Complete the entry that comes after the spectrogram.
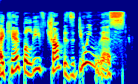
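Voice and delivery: high-pitched, freaking-out outburst. Mocking a politician's complaint: imitating Hillary Clinton freaking out. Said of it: "she doesn't talk like that".

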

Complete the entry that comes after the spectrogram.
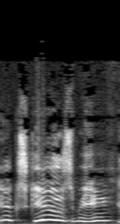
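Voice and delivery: put-on high elderly woman's voice. Retelling a woman in her late eighties asking directions, in an old woman's voice. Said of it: "That was a good impression of her".

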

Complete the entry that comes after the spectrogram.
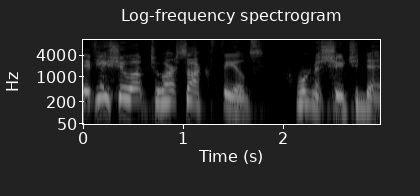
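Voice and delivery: tough, no-nonsense sheriff voice. Speaking as Grady Judd, warning people not to show up, do a Grady Judd impression. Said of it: "I'm Grady Judd".

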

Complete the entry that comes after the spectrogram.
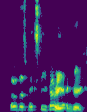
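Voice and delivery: very high, very loud, squealing cartoon voice. Naming cartoon characters with friends, then doing one: Marvin the Martian voice. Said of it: "That's a really good Marvin Martian".

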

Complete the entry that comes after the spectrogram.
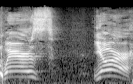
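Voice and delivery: slow, drawn-out delivery. Retelling a 14-year-old daughter asking about a chore list, imitating slowed-down speech. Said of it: "She slowed it down like I really needed".

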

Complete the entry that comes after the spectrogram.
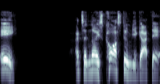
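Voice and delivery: put-on Boston accent. Retelling what the kid behind the gas station register said, in a put-on boston accent. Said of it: "Boston accent".

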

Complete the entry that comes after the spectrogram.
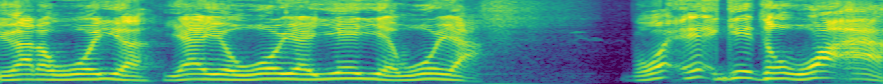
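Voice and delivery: attempted Australian accent. Attempting an australian accent after saying it's hard: bad australian accent. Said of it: "I can't fucking barely do that one".

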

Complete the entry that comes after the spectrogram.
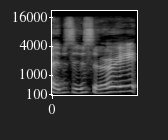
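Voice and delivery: mock sniffling, sobbing, high-pitched, blubbering voice. Imitating someone blubbering and sniffling through an apology: imitating blubbering apology. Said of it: "shaking, and then he's like, sniffling".

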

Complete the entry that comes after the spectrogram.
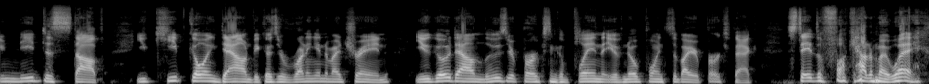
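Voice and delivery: put-on furious, angry yelled rant. Retelling telling a teammate off during a game: imitating own yelling. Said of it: "I literally sitting there yelling".

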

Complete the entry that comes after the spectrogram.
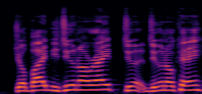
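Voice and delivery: mean-spirited, taunting, teasing tone. Asking the president if he's doing all right: mocking, mean. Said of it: "I'm being very mean".

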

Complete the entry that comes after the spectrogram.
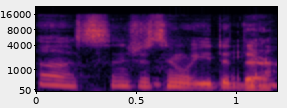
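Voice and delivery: acted, soft, very high, sugary passive-aggressive tone. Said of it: "nice, but kinda like".

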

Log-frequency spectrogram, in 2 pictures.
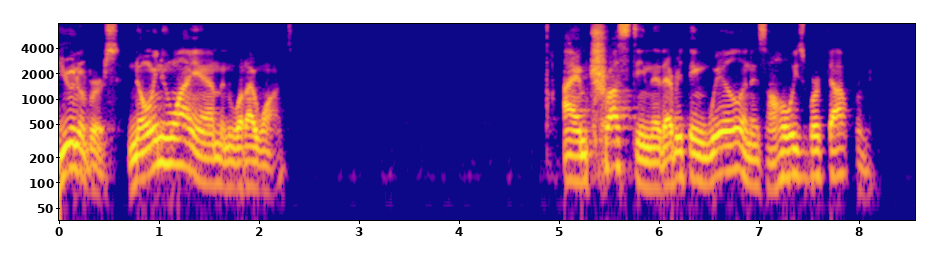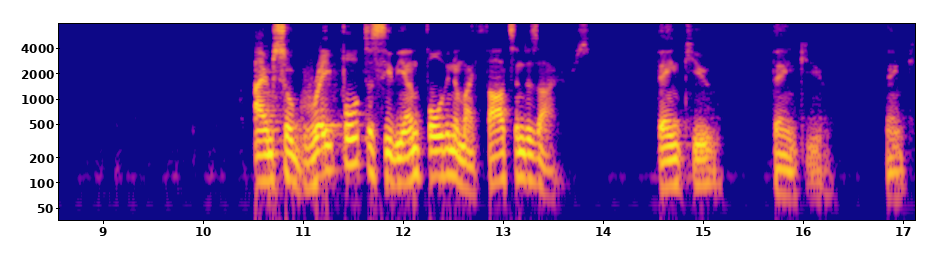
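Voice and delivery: heartfelt, passionate, ardent, fervent delivery. Leading listeners through a manifestation they repeat after him: with passion. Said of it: "Say it with passion".

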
